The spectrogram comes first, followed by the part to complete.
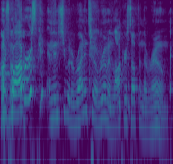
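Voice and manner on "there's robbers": put-on high, loud frightened little boy; scared kid. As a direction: squeak it out like a terrified five-year-old. Kid frightened by sister's prank.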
